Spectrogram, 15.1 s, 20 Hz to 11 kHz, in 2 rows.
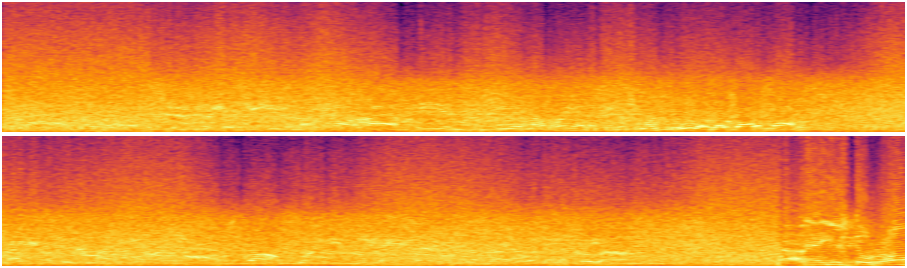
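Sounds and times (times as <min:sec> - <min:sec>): loud radio static: 0:00.0 - 0:15.0
warbling radio voice: 0:00.0 - 0:15.0.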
